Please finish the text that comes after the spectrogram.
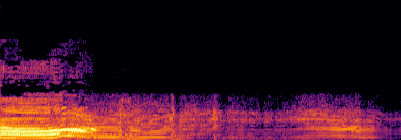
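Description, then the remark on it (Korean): A honeybee buzzes in a steady, droning hum that swells and dips in pitch for about two seconds, loud at first and then fading slightly, with no talking. “사르사르 사르캐치우 꿀벌로 변신!”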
